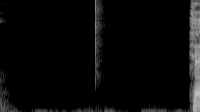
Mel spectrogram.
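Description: Near silence with one faint, short click about a second in; a man's voice starts again near the end.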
